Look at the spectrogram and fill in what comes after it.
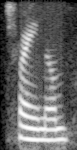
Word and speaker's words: Traynham: Trainum. T-R-A-Y-N-H-A-L. – Could you spell that for me again? – T-R-A-Y-N-H-A-M.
